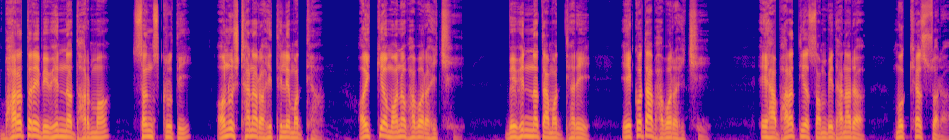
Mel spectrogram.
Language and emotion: Odia, neutral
